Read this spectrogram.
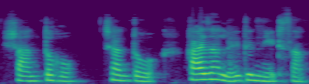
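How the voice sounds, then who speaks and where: A woman's voice: a little high, a little slow, husky. A woman doing a protective young fiancé. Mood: soothing. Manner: urgent, pleading then soothing. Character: young man, devoted fiancé, protective and hot-tempered.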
